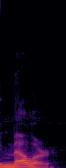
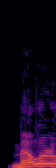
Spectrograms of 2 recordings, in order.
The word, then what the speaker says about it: Mellor: all right dr miller how are you doing i am fantastic you pronounce my name right it only took me two tries yeah yeah it's okay mellor like propeller yeah okay that's how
